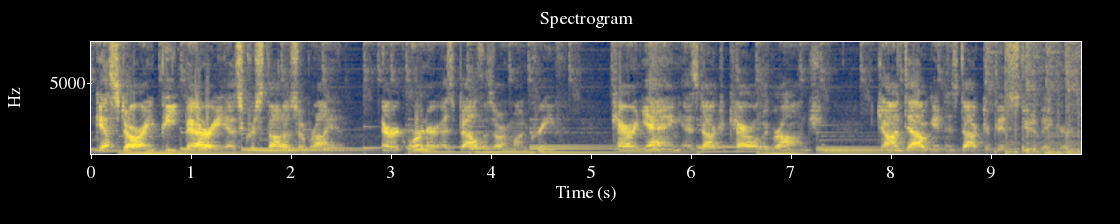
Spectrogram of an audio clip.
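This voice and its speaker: A man with a medium-pitched voice reads scripted credits as an announcer. Loud guitar music plays behind him throughout. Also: normal speed.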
